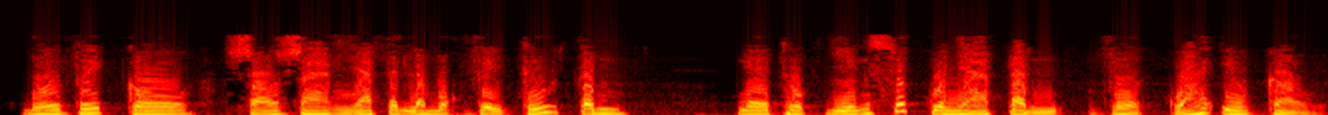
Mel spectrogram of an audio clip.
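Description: A man narrating an audiobook in a steady, measured way. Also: mid-range voice, husky, no echo. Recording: dry, dull lo-fi audio with faint music.

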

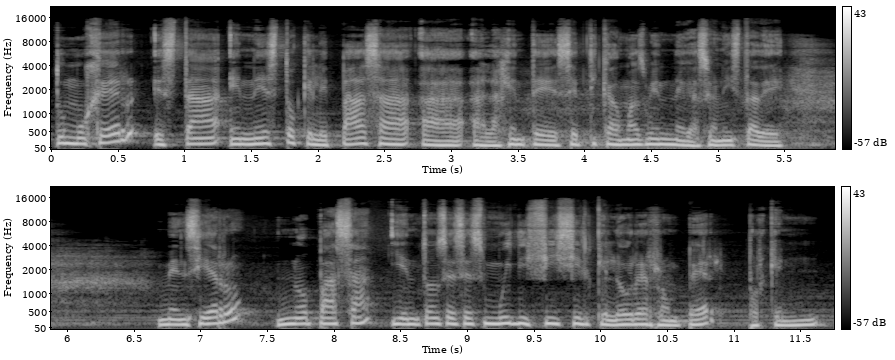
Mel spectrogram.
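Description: Calm psychic lady talking you through it, soft and sure, kinda light voice, a guy quoting her. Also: a little high, measured pace. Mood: firm, guiding. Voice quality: gentle, reassuring. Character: calm woman psychic guiding a cleansing.

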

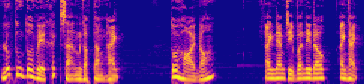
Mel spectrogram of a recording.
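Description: A man calmly reading a first-person story aloud, voicing every character in his own even tone. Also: mid-range voice, fairly quick, no room sound, soft background music. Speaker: audiobook narrator.

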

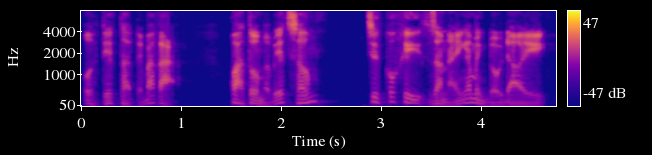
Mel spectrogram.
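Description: A man's voice: low voice, very animated, fast talker, a little mellow, no room sound, clean studio sound. A man voicing a chatty male customer gossiping at a tea stall in a story. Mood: gossipy.

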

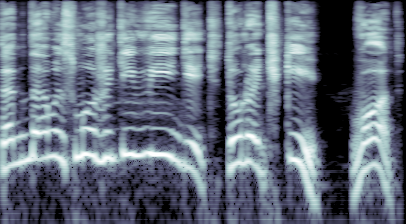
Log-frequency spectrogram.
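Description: A male audiobook narrator voicing a rude, bossy caged goblin with a shrill, squeaky voice. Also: big pitch swings, unhurried, no echo, exaggerated voice. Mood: mocking. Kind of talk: audiobook character voice.

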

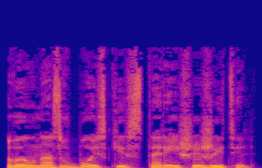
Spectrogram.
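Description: A man's voice: sits high, a little fast, dark tone, dry recording, voice pushed up. An eager, chatty young village woman, as a male audiobook reader puts her on, lifting his voice well above his own. She talks earnestly and a little pleadingly, recorded close and dry. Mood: coaxing. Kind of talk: audiobook character voice.

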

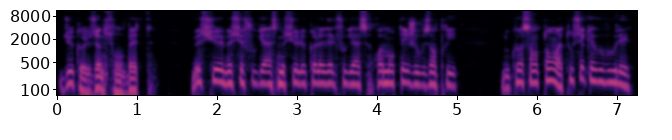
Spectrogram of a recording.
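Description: A man's voice: fairly high pitch, moderate pace, dry recording, studio quality, pitched above the performer's own voice, natural voice. A man doing a sugary scheming old woman. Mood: coaxing. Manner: sweetly flattering, coaxing.

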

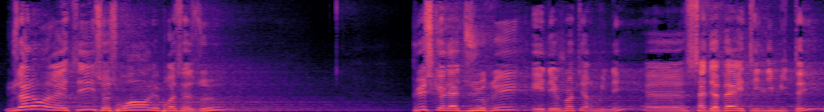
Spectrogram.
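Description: A man with a Quebec French accent who rambles, stammers and jokes as a radio host in a comic mock courtroom sketch. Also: sits high. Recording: echoey room with long reverb.

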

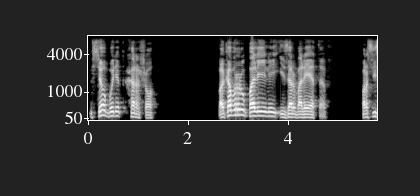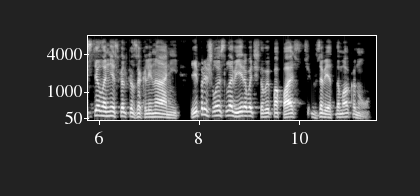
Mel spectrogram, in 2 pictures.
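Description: Male audiobook narrator, brisk lively storybook reading, dull lo-fi sound. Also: medium pitch. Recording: dull lo-fi recording.

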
